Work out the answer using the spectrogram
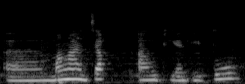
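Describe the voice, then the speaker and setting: A woman gives a relaxed spoken lecture, chatting along with plenty of fillers. Her voice sits at a middling pitch for a woman. The recording is dull and muffled, like a basic lo-fi voice memo. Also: slow pace, slight background noise. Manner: chatty, with many Javanese-flavored casual fillers. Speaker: health education lecturer.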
